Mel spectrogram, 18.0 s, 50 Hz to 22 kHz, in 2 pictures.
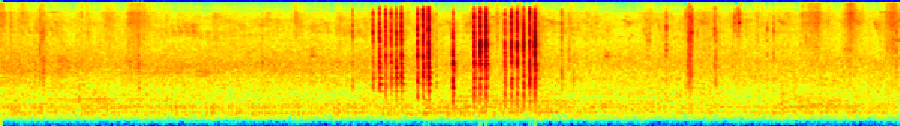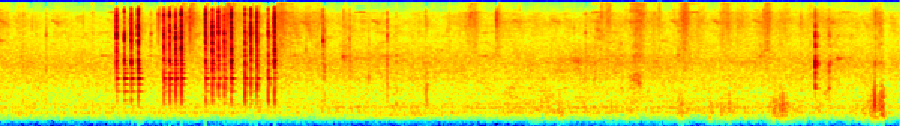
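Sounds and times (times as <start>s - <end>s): rapid ratchet-like clicking: 3.5s - 5.7s, 10.2s - 11.9s.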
